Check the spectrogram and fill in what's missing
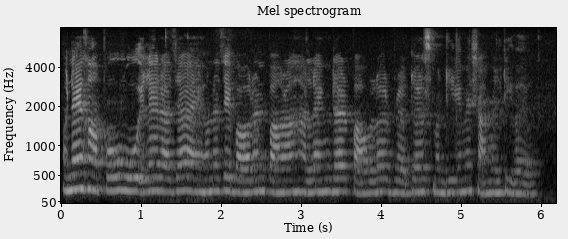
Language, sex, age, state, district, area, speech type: Sindhi, female, 45-60, Maharashtra, Thane, urban, read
